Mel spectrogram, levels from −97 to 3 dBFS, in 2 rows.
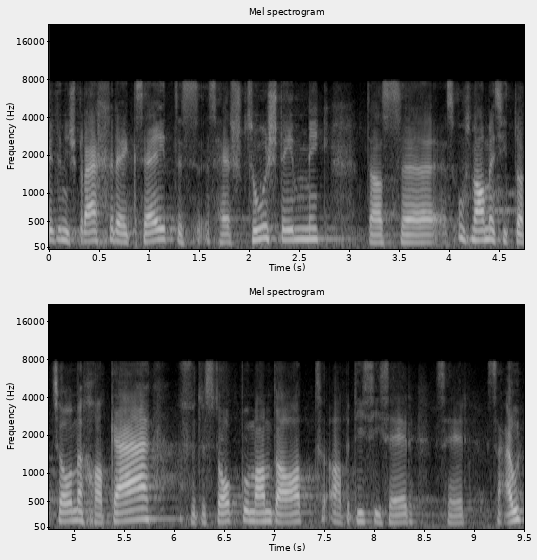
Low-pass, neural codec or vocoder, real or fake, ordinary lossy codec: none; codec, 16 kHz, 2 kbps, FunCodec, trained on Chinese and English, 25 frames a second; fake; none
